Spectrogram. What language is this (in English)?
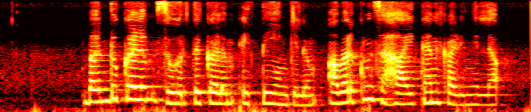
Malayalam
